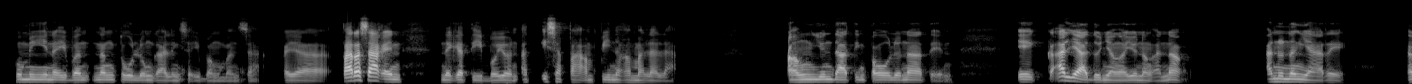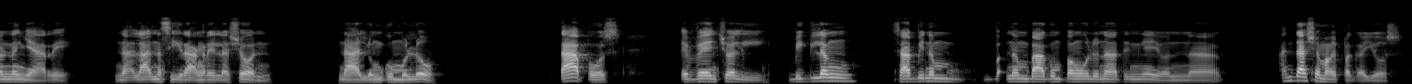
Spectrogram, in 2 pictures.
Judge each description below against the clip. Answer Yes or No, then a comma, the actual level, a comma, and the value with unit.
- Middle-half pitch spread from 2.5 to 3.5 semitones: No, average, 3.9 semitones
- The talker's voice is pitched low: Yes, low, 110 Hz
